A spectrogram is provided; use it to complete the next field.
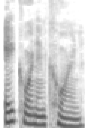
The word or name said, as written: acorn and corn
